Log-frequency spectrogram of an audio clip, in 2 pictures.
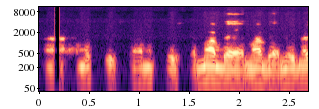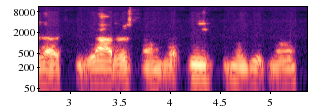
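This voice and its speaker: A man's voice: low voice, fairly even intonation, racing, slightly rough, no room sound. A man hosting a casual livestream in a laid-back, rambling way, talking straight to his viewers, his sound muffled as if heard through a wall. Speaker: livestream host. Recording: dull, muffled livestream audio.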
